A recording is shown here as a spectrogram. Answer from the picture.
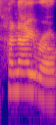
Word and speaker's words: Hanairo: try to say that it's it's hanairo rhymes with Cairo like in Egypt not like in Illinois because then it would be Cairo um anyway the idea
